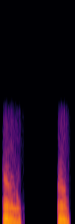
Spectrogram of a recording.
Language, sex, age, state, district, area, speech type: Malayalam, male, 18-30, Kerala, Idukki, rural, conversation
